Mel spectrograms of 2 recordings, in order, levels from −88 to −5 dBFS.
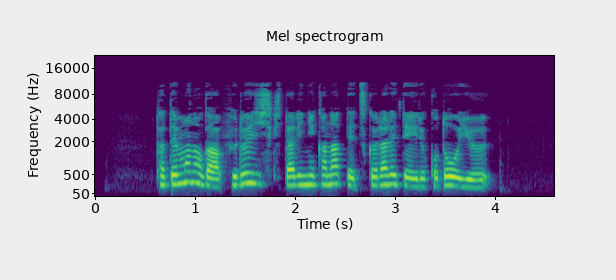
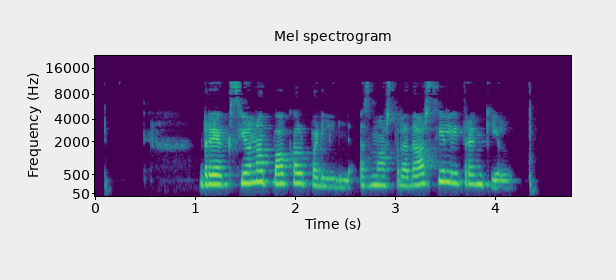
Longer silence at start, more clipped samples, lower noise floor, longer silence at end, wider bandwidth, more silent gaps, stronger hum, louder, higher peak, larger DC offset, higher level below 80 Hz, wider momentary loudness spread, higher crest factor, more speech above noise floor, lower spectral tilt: first, 0.6 s vs 0.1 s; neither; first, -71 dBFS vs -54 dBFS; first, 0.65 s vs 0.4 s; about the same, 11.5 kHz vs 11.5 kHz; neither; neither; first, -21 LUFS vs -24 LUFS; about the same, -4 dBFS vs -4 dBFS; neither; about the same, -78 dBFS vs -74 dBFS; second, 5 LU vs 14 LU; about the same, 18 dB vs 20 dB; first, 51 dB vs 30 dB; about the same, -3.5 dB/octave vs -3.5 dB/octave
